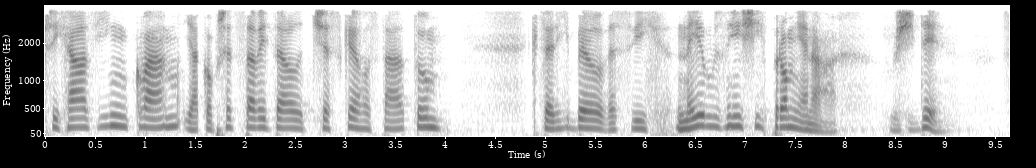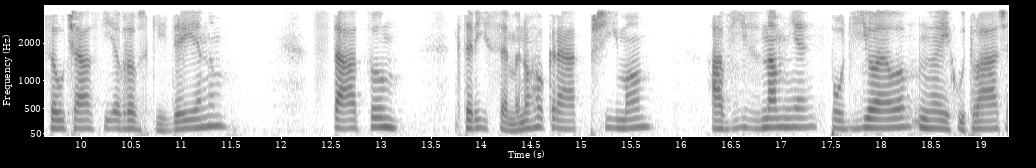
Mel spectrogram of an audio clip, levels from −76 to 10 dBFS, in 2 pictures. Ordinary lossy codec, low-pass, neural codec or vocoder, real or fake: MP3, 32 kbps; 3.6 kHz; codec, 16 kHz, about 1 kbps, DyCAST, with the encoder's durations; fake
